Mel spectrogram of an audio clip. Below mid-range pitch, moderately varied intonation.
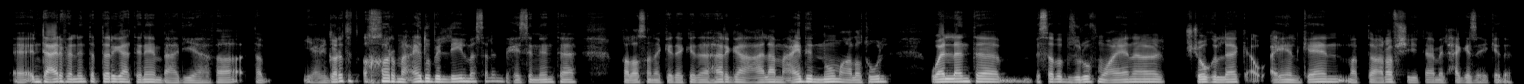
Yes: low, 115 Hz; average, 3.0 semitones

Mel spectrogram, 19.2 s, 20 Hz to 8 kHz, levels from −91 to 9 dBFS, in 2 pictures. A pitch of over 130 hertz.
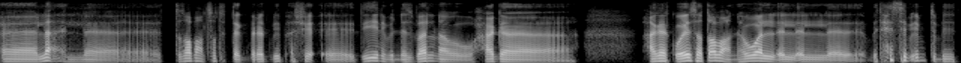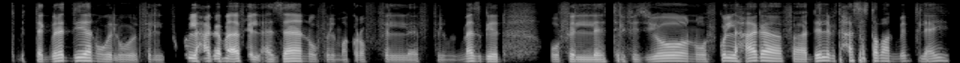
No: low, 110 Hz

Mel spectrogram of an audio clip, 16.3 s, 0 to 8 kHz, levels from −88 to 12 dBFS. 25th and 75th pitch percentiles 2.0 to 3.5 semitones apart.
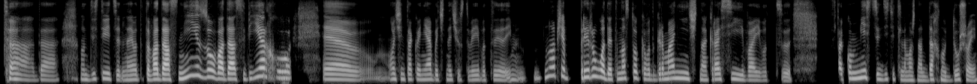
No: average, 4.2 semitones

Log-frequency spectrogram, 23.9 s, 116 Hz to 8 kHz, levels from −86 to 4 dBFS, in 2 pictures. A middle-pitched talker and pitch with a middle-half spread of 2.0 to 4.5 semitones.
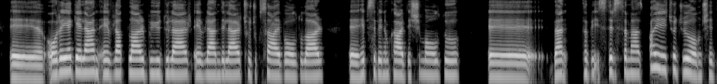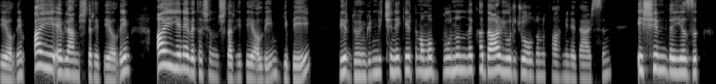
No: high, 195 Hz; average, 3.6 semitones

